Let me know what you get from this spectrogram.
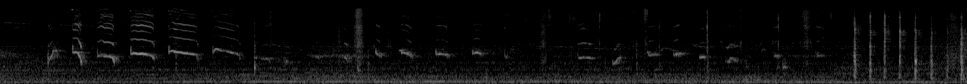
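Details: Five-and-a-half-week-old Jack Russell Terrier pups whining: a quick run of high, falling squeaky whimpers for about three seconds, then sparser thin squeaks, closing with sharp clicking taps and a low indoor hum.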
